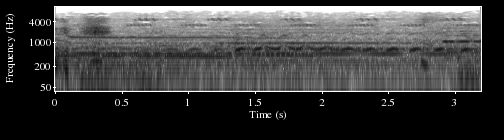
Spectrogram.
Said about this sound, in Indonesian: Serigala melolong. Apa artinya? Ya, Artinya adalah serigala itu pasti melihat sesuatu.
